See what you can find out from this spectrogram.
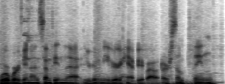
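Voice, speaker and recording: A man with a fairly low, noticeably creaky voice gives casual live gameplay commentary. He is chatty and easygoing, and music plays clearly behind him. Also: steady tone, rapid-fire. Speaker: game livestreamer.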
